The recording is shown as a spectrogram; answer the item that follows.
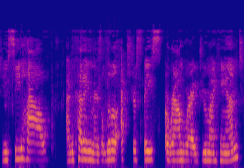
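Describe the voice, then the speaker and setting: A woman's voice: medium pitch, little pitch movement, moderate pace, rough recording. A woman teacher giving step-by-step craft instructions to young children, speaking simply and encouragingly with repeated reminders. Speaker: elementary school teacher.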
